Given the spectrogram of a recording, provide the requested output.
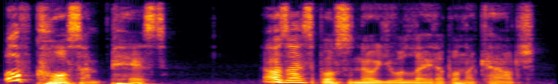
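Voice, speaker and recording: A man playing a sardonic, theatrical supervillain who fusses over his nemesis in an ASMR audio roleplay, his voice slightly husky. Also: low voice, huge pitch swings, fast. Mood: indignant, flustered. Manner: theatrical, teasing, sarcastic.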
